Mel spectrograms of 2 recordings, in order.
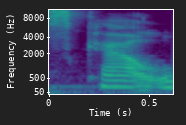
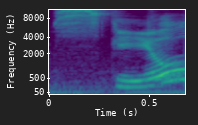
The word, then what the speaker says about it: scale: Mm, instead of scale, it was actually pronounced as scale, which is short E instead of long A. It should be scale instead of scale.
